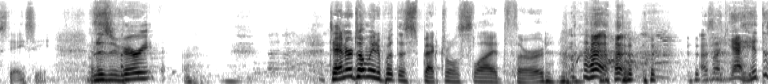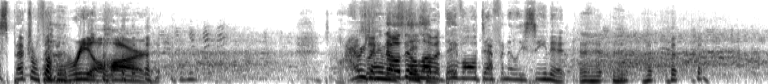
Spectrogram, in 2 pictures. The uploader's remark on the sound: Live at Littlefield in Brooklyn, NY. This is the first (and therefore, currently, best) BSCC live show!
